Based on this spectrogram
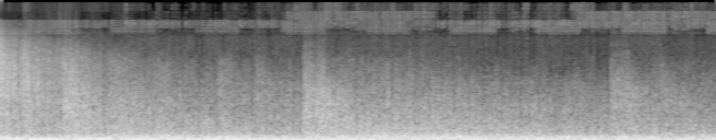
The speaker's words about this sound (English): The planet exploded with the incorruptible fire.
